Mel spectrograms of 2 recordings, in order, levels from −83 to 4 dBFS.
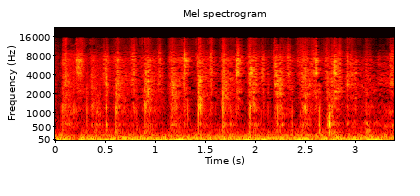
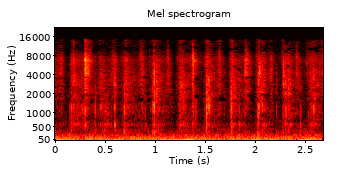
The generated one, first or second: first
